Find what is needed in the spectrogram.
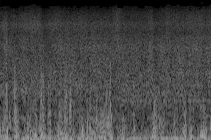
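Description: Wind buffeting the microphone on the open deck of a boat at sea, a loud, rough rumble that flutters constantly.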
